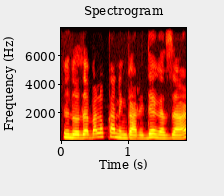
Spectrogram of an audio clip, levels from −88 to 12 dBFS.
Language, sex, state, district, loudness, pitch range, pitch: Chakma, female, Tripura, Dhalai, -15 LUFS, 215-255 Hz, 230 Hz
